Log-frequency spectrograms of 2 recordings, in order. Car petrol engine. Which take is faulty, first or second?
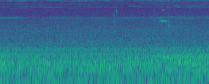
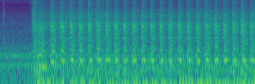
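second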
